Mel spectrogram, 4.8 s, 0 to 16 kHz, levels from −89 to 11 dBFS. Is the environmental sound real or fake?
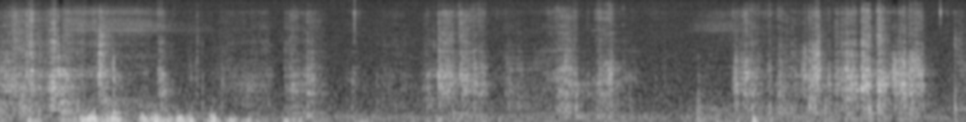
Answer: real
